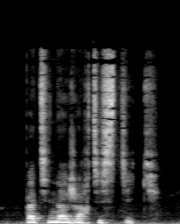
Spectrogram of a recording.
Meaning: figure skating
- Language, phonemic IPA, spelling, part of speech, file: French, /pa.ti.na.ʒ‿aʁ.tis.tik/, patinage artistique, noun, LL-Q150 (fra)-patinage artistique.wav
